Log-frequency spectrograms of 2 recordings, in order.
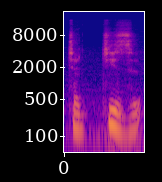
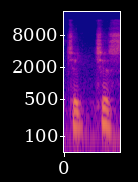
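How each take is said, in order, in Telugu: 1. ఈ చివరి భాగం 'iz' శబ్దంతో పలకబడుతుంది. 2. ఈ చివరి భాగం 'es' శబ్దంతో పలకబడుతుంది. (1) "ఇజ్ ఇజ్ ఇజ్ అనే సౌండ్ పలకాలి" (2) "చర్చెస్ కాదు"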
